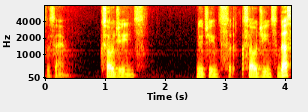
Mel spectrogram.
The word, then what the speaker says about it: XOGEANS: I mean jeans with the G instead of J is pronounced the same way though.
